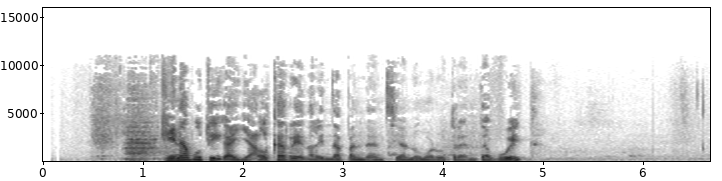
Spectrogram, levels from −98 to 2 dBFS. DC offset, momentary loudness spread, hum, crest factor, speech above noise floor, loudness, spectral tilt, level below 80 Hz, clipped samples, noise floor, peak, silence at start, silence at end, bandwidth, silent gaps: under 0.1%; 13 LU; none; 22 dB; 39 dB; -24 LUFS; -5.5 dB/octave; -64 dBFS; under 0.1%; -62 dBFS; -4 dBFS; 0.5 s; 1.75 s; 11 kHz; none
